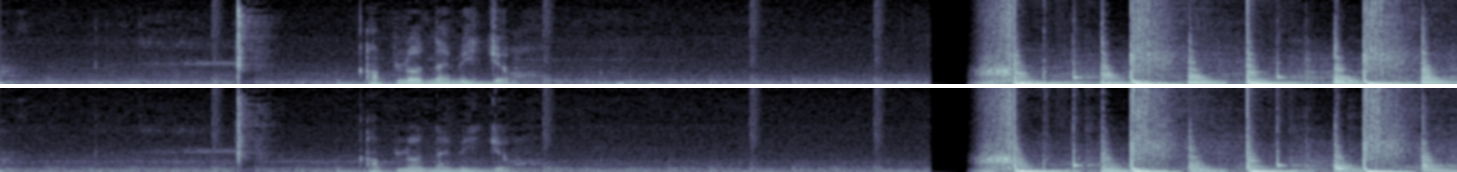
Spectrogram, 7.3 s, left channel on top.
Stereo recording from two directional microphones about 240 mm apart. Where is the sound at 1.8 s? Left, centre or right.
Left.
